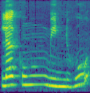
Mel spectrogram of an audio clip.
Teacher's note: نون پہ اظہار ہوگا کیونکہ ہا جو ہے وہ حروف ہلکی میں سے ہے۔ ہم نے یہ پڑھا تھا کہ نون ساکن یا تنوین کے بعد اگر حروف ہلکی میں سے کوئی حرف آ جائے تو وہاں پہ اظہار ہوگا، غنہ نہیں ہوگا، ٹھیک ہے۔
